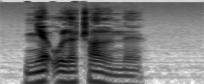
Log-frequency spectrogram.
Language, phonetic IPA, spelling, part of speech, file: Polish, [ˌɲɛʷulɛˈt͡ʃalnɨ], nieuleczalny, adjective, Pl-nieuleczalny.ogg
